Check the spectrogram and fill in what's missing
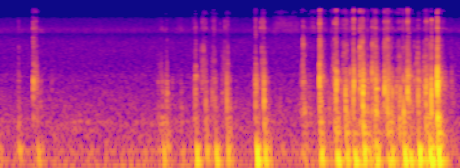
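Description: Fingertips type on a full-size white-case plastic mechanical keyboard with pastel plastic cat-face keycaps resting on a desk. Soft, low-pitched clacks come in brief sparse taps at first, then build into a quicker, denser run of keystrokes toward the end.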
